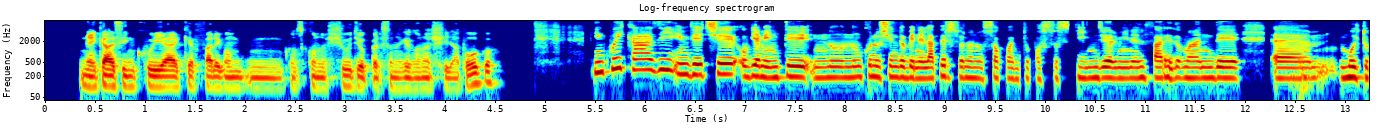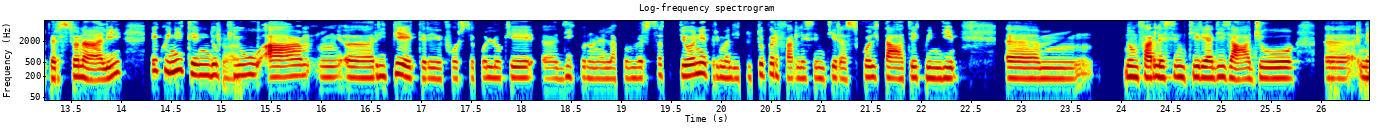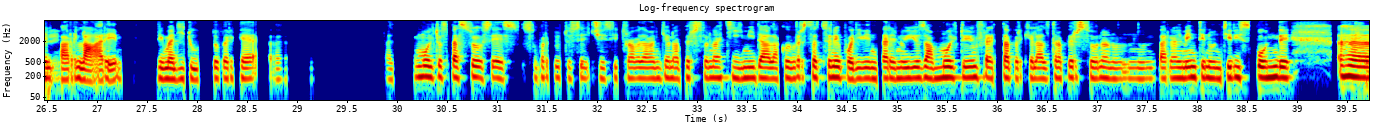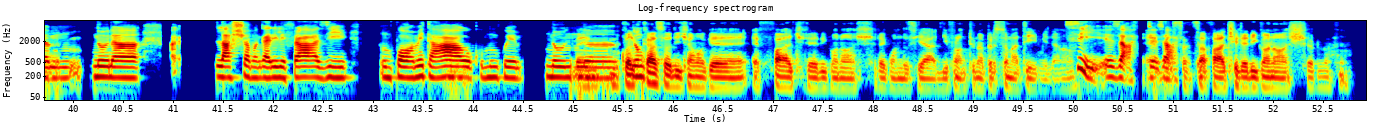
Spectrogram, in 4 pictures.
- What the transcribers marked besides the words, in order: inhale; chuckle
- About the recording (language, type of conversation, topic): Italian, podcast, Cosa fai per mantenere una conversazione interessante?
